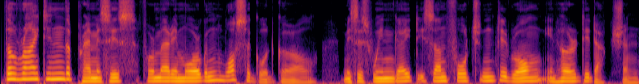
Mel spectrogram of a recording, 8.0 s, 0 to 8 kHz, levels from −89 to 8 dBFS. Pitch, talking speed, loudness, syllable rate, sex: 125 Hz, 135 wpm, -17 LUFS, 4.4 syllables/s, male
